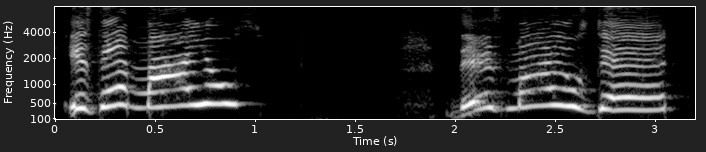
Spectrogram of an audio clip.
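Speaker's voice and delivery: high, excited put-on voice calling out; coworkers calling out. Coworkers spotting his son on screen, calling out in a high excited voice. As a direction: squeal it like you've just spotted someone famous.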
